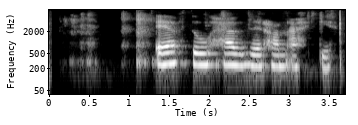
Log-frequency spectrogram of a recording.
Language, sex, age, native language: Icelandic, female, 8, Icelandic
